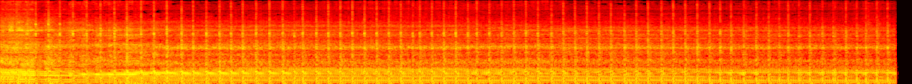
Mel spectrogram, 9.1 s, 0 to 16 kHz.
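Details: Kawasaki KV75 running after sitting many years and fixing a blown head gasket: the small single putters with quick, even firing pulses at a steady pace until shut off. It starts easily and runs great.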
